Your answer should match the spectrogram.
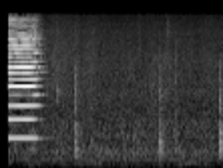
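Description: A pitch pipe blowing one short, steady reedy note at the very start, giving the a cappella group its starting pitch. Two faint clicks follow, under a second apart.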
